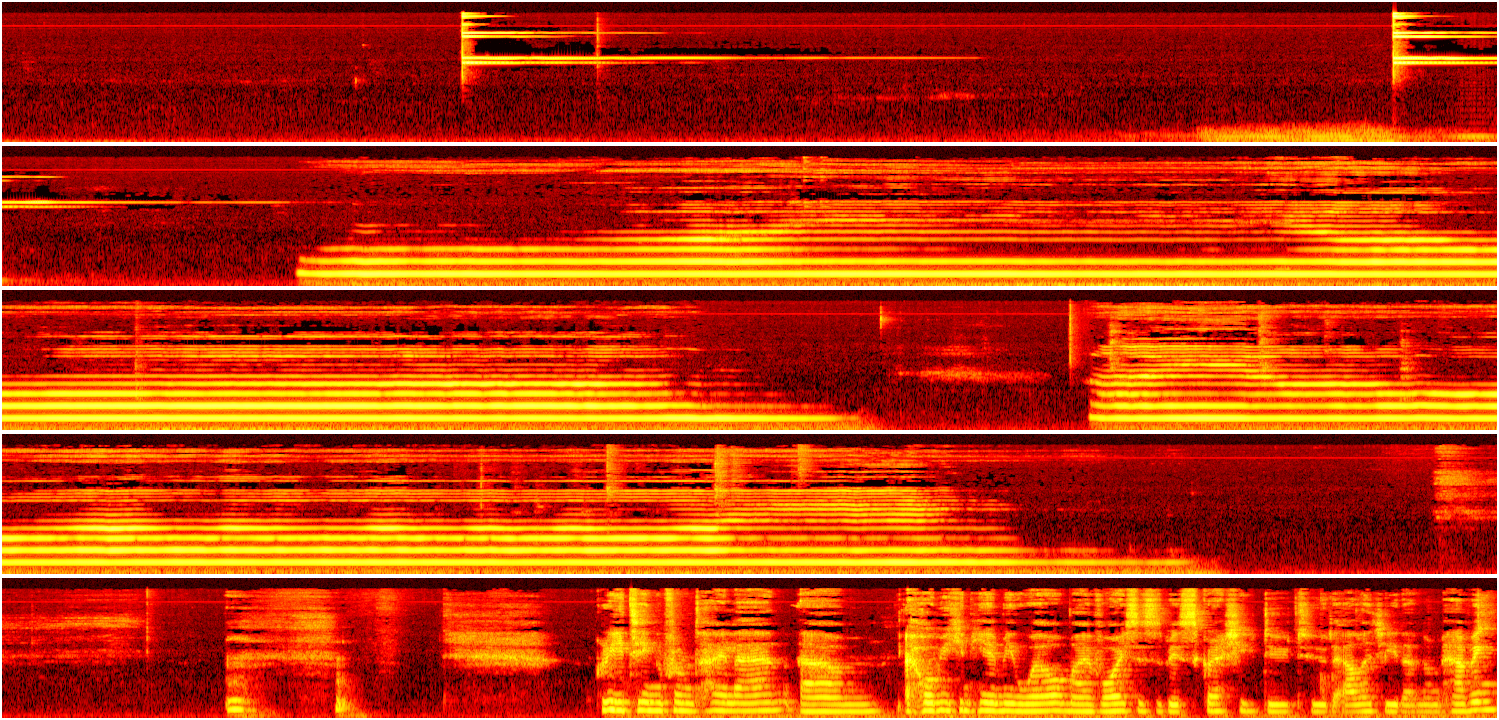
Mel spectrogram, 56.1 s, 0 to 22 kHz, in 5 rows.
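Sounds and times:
tingsha cymbals ringing: 0:03.4 - 0:07.6, 0:10.4 - 0:13.4
woman singing long note: 0:13.4 - 0:29.0, 0:30.6 - 0:42.8.

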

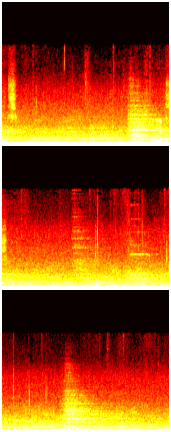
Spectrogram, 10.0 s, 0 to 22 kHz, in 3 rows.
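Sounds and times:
low hum of indoor hall: 0:00.0 - 0:10.0.

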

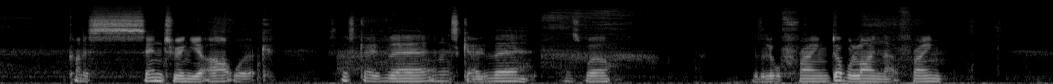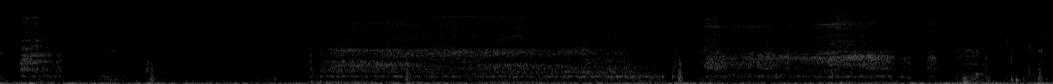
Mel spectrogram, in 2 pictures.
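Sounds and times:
marker scratching on paper: 0:03.4 - 0:04.3, 0:10.8 - 0:11.2, 0:13.7 - 0:17.0, 0:17.6 - 0:20.0.

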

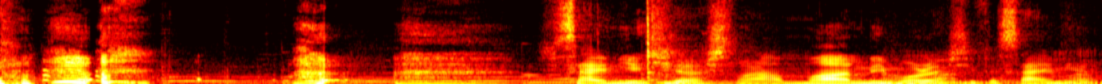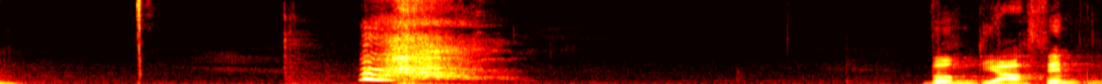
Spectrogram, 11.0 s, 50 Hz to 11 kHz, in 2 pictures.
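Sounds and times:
breathy gasp: 0:02.0 - 0:02.6.

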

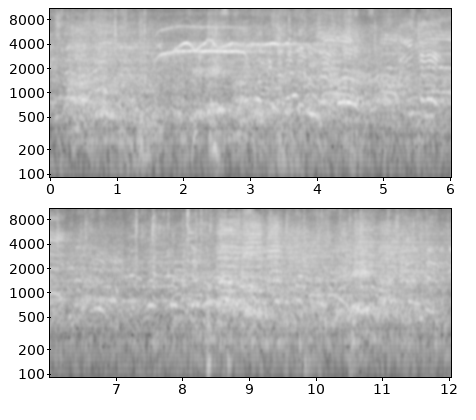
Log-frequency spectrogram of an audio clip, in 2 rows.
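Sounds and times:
crowd noise: 0:00.0 - 0:12.0
spectators shouting: 0:00.0 - 0:12.0.

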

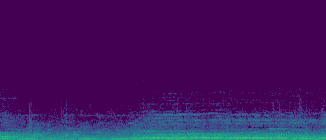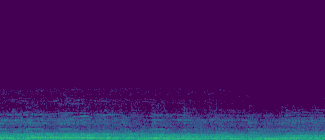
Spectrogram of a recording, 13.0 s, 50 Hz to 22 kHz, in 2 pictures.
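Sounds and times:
choir singing long notes: 0:00.0 - 0:01.4, 0:02.4 - 0:13.0.

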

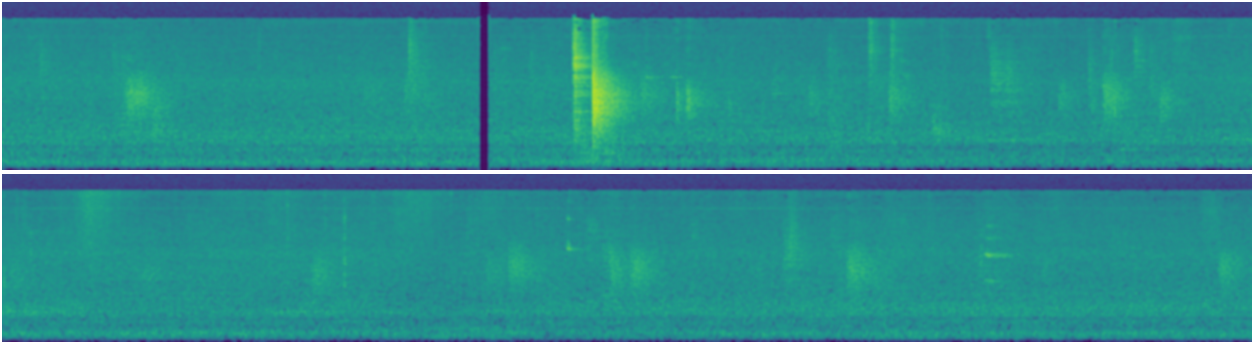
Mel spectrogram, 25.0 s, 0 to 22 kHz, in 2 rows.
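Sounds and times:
cue ball cracking into racked balls: 0:05.7 - 0:07.3.

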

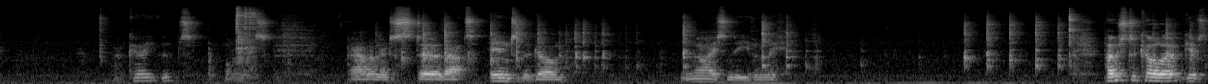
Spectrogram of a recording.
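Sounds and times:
stirrer tapping a small pot: 0:03.6 - 0:08.8, 0:09.6 - 0:10.7.

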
